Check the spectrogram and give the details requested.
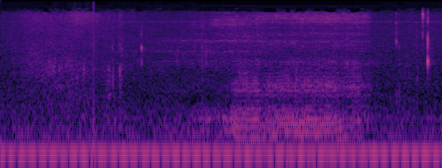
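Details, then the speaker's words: A sleeping dog gives one low, rumbling snore over a steady low background hum, part of a household snoring contest. "Good one, Jack. You're not snoring as bad, though. They say the two girls are the winners. Yeah, those two girls are the winners. Our snoring contest."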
